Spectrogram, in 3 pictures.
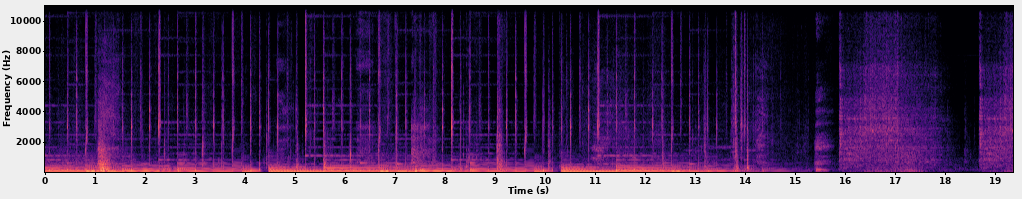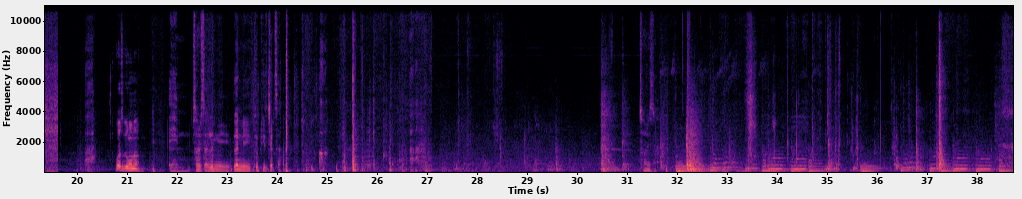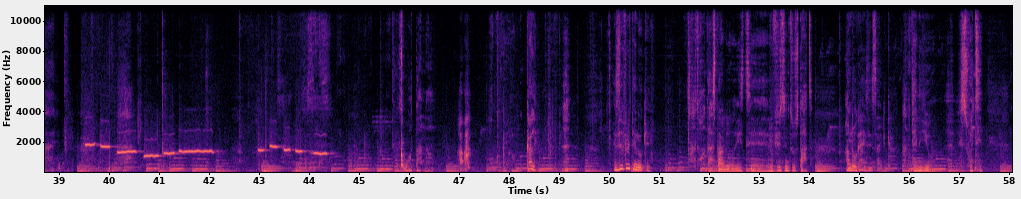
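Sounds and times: car engine cranking: 15.9s - 19.7s
man whistling a tune: 39.4s - 42.2s, 42.9s - 44.6s.

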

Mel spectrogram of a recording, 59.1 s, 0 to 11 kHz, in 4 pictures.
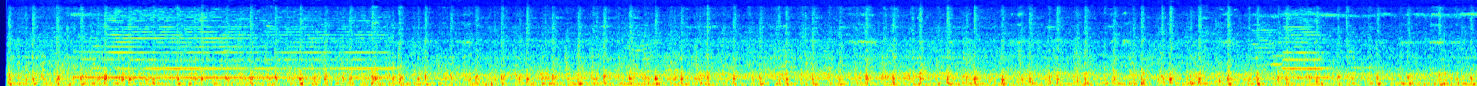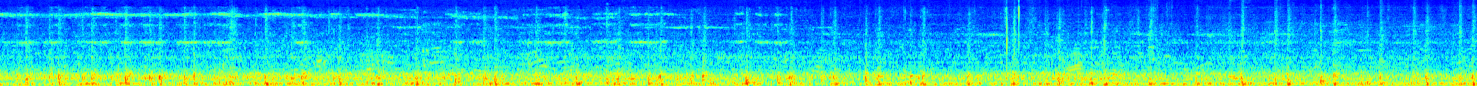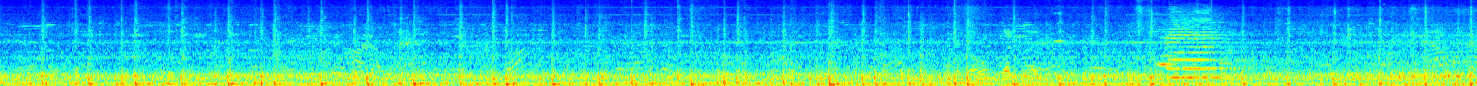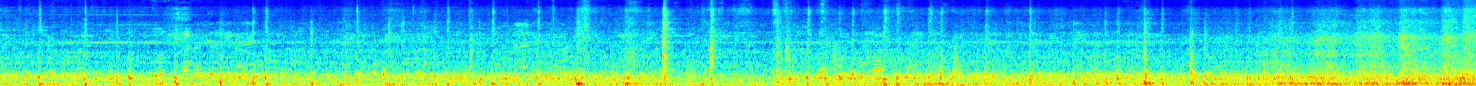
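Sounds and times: train rumbling on rails: 0.0s - 59.0s
locomotive horn: 0.6s - 4.2s, 12.7s - 13.8s, 41.0s - 42.1s.

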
